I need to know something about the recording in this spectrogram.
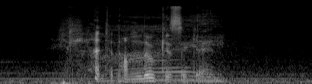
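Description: A young man asks a short question.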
